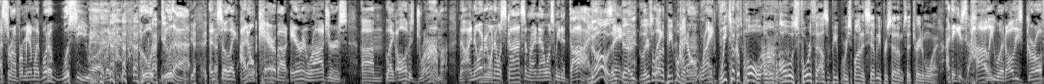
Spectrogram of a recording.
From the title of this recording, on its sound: Live From Radio Row At Super Bowl 57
